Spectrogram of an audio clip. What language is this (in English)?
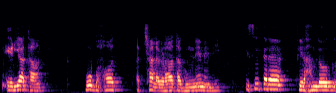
Urdu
